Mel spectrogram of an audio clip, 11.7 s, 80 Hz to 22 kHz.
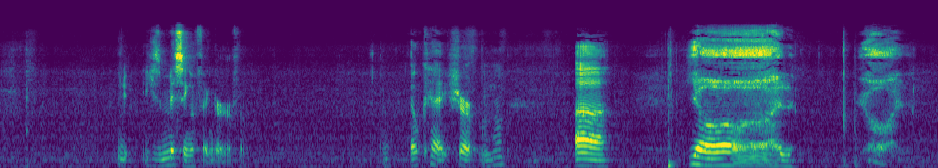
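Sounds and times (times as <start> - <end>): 
speech: 1.5 - 3.2, 4.8 - 6.4, 7.2 - 7.7, 8.6 - 10.0
breathy groaning vocal sounds: 8.6 - 9.9, 10.8 - 11.4
person yawning loudly: 8.6 - 9.9, 10.8 - 11.4.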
